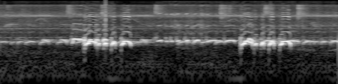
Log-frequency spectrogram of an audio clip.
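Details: Local zebra dove from Indonesia singing loudly with a big voice, used as a lure: two rich, bubbling coo bursts about two seconds apart, linked by a steady, softer purring series of notes.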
